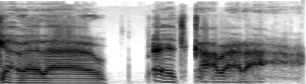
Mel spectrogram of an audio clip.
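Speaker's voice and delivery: deliberately clumsy, bad put-on British accent. A visitor to england tries out a bad british accent for fun. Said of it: "my bad British accent".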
